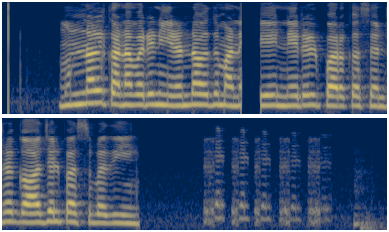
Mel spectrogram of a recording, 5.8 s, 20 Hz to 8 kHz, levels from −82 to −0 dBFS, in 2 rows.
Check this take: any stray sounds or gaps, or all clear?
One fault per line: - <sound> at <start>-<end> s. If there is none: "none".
- dropout at 1.8-1.9 s
- laugh at 4.4-5.4 s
